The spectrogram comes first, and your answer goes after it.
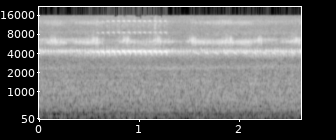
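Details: Night crickets form a high, ringing background chorus. Midway, one cricket delivers a rapid pulsed trill of around twenty quick beats lasting under a second, then the even chorus carries on.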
